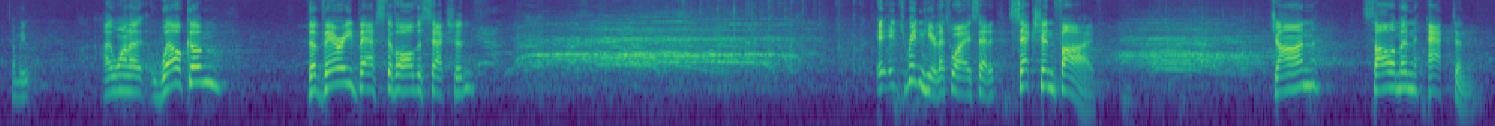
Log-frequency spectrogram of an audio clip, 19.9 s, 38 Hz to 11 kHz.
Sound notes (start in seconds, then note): 8.0 applause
